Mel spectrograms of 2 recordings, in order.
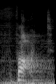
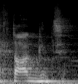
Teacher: E quando a gente tem esse GHT, a gente não pronuncia o G, não pronuncia o H, é como se tivesse só um T mesmo. Então fica thought, não é thugged ou nada do gênero.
